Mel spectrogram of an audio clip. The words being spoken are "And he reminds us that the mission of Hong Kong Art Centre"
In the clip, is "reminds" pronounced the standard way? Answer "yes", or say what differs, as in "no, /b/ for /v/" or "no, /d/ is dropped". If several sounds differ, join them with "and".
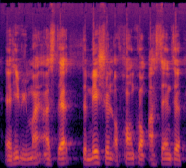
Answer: no, /z/ is dropped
